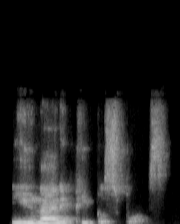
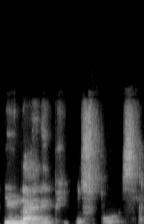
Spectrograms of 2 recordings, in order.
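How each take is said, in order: First: United People Sports spelled out slowly, every word weighted; slow, deliberate United People Sports; slow emphatic. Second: Said in the usual way. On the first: Shown as a demonstration.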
